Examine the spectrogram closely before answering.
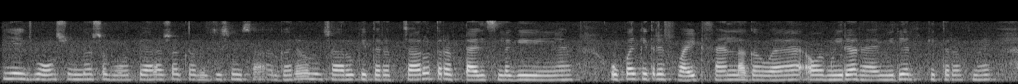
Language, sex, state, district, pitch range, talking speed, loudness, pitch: Hindi, female, Uttar Pradesh, Shamli, 215-235 Hz, 220 wpm, -16 LUFS, 225 Hz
